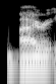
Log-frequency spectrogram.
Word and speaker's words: Ebirah: Yeah, the Ebirah. Is that how you say it? Ebirah? Ebirah? – Ebirah, Ebirah, Ebirah yeah.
